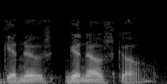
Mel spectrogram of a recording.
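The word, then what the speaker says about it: ginosko (γινώσκω): Well, in the Greek, when you have a verb like ginosko, we have ginosko, that's G-I-N long O, S-K long O, or you have pistelwo, and we have that verb here too, P-I-S-T-E-U long O.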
